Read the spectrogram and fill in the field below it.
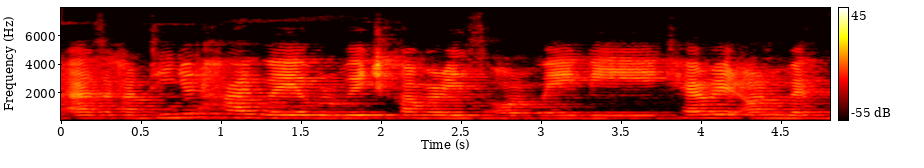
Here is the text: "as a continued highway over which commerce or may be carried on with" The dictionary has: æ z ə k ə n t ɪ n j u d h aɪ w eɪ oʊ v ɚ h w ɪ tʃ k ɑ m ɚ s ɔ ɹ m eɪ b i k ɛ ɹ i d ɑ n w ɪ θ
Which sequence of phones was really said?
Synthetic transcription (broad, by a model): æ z ə k ə n t ɪ n j u d h aɪ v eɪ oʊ b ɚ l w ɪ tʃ k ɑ m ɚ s ɔ ɹ m eɪ b i k ɛ ɹ i d ɑ n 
